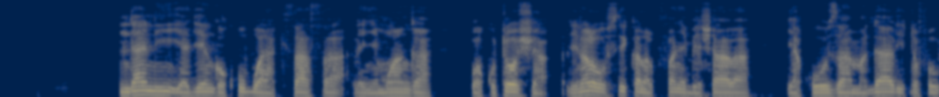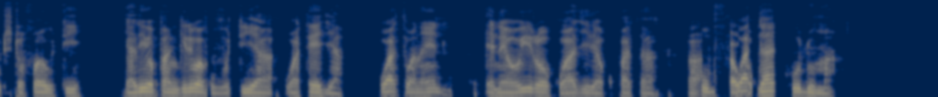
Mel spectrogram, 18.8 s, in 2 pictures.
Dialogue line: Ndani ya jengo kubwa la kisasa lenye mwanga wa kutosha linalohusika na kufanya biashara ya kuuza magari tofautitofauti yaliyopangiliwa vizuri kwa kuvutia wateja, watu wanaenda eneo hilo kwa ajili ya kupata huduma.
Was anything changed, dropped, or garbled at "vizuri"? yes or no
yes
